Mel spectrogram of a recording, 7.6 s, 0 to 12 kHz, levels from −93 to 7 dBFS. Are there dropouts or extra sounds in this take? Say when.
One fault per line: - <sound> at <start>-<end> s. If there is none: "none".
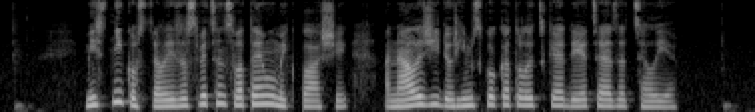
- dropout at 2.9-3.0 s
